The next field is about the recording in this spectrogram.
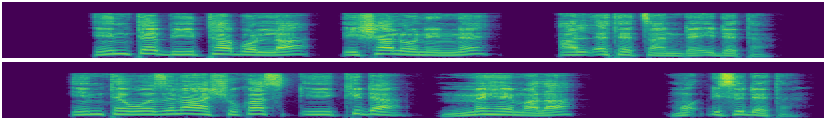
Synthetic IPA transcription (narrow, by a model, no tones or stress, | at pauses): ʔɪnt̪ːɛbiːt̪ːɐbɔlːɐɪʃɐlɔnɪnːɛ | ɐlʔɛt̪ɛt͡sːɐnd̪ɛʔɪd̪ɛt̪ɐ | ʔɪnt̪ːɛwɔzɪnaːʃʊkɐsɗiːkːɪd̪ɐ | mɛɦɛmɐlɐ | mɔɗːɪsɪd̪ɛt̪ɐ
